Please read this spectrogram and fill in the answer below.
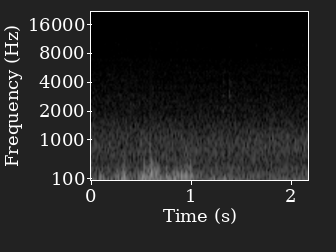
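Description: Low rumbling wind noise on the microphone, swelling about half a second in and easing off after a second.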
